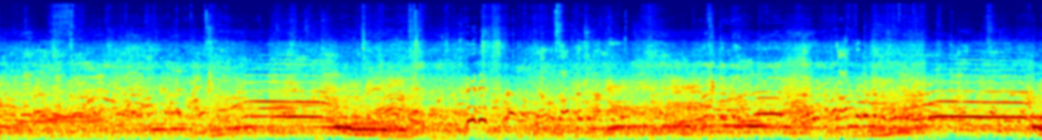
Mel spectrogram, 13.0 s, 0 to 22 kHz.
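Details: Improved-breed dairy cows with calves at Aftabganj market, Dinajpur, one said to give 14 litres over two milkings; repeated long moos, some rising then falling, sound over constant market crowd talk.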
